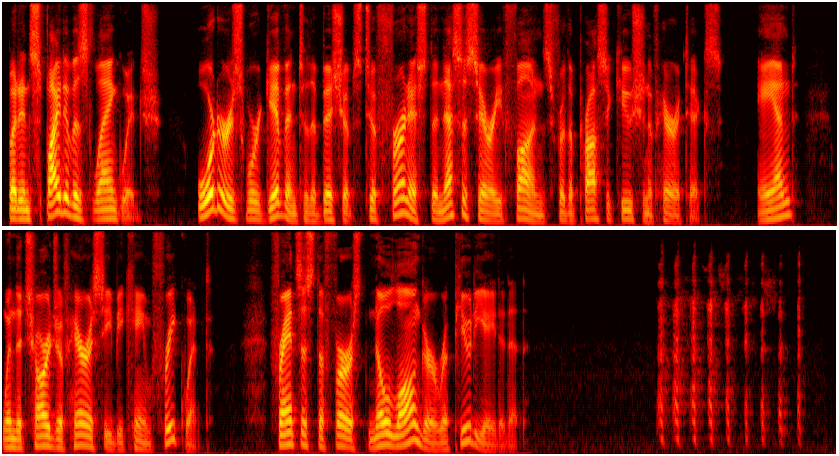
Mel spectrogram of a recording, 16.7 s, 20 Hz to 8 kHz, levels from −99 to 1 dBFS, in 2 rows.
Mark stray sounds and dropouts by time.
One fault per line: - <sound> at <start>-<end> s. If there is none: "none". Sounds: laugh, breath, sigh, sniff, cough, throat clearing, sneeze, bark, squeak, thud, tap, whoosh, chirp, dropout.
- laugh at 14.9-16.4 s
